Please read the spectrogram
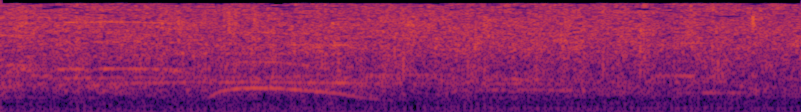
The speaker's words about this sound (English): Come on, clap your hands one time.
